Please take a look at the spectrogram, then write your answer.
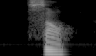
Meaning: se + en
- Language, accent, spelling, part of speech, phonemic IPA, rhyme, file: French, France, s'en, contraction, /s‿ɑ̃/, -ɑ̃, LL-Q150 (fra)-s'en.wav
